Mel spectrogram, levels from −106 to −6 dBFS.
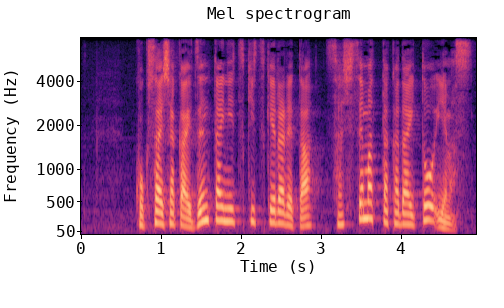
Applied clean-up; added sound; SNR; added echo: none; none; none; none.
